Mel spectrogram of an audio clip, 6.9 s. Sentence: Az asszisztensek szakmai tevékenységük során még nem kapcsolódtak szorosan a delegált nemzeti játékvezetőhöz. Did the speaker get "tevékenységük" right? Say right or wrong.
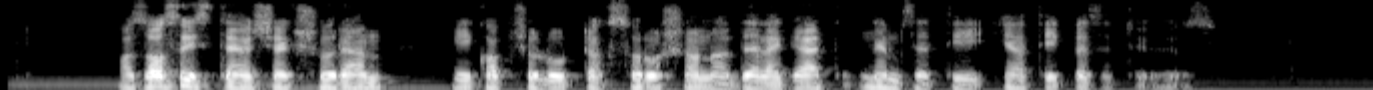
wrong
